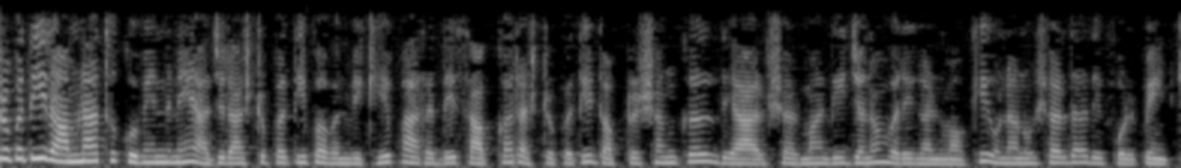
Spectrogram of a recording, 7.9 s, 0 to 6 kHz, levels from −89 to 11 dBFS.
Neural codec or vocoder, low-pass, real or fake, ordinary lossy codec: none; 5.4 kHz; real; AAC, 48 kbps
